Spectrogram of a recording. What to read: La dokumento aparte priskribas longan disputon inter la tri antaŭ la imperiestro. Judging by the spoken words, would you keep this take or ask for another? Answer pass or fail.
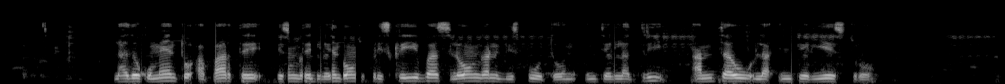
fail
